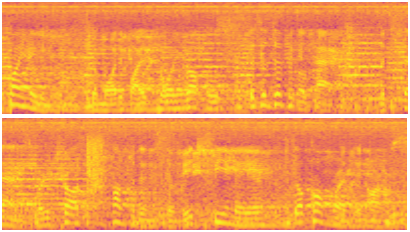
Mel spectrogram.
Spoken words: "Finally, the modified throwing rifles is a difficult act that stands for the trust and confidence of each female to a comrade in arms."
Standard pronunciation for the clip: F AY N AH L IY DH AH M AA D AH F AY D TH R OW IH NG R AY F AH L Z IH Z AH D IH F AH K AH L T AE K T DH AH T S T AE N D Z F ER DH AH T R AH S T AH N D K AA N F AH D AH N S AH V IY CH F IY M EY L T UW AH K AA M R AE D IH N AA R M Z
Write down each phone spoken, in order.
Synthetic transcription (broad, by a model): F AY N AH L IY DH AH M AA D AH F AY D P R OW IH NG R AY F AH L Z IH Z AH D IH F AH K AH L T AE K T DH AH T S T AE N D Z F ER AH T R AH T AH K K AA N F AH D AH N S AH V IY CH P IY M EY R T UW AH K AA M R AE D IH N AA R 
